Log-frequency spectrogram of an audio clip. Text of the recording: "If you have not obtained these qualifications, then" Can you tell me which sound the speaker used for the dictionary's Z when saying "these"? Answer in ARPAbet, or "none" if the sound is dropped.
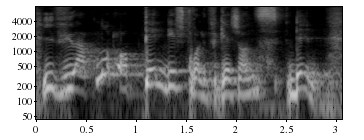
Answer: S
